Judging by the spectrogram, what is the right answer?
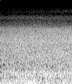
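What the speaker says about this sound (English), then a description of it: "It's very windy" Strong wind roars across the microphone over surf breaking at the seaside at Blue Anchor during a fishing trip, a steady, dense rush with no voices.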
